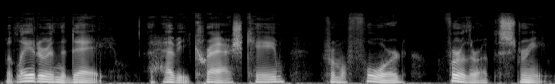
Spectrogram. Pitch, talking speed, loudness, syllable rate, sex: 110 Hz, 175 wpm, -17 LUFS, 4.3 syllables/s, male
